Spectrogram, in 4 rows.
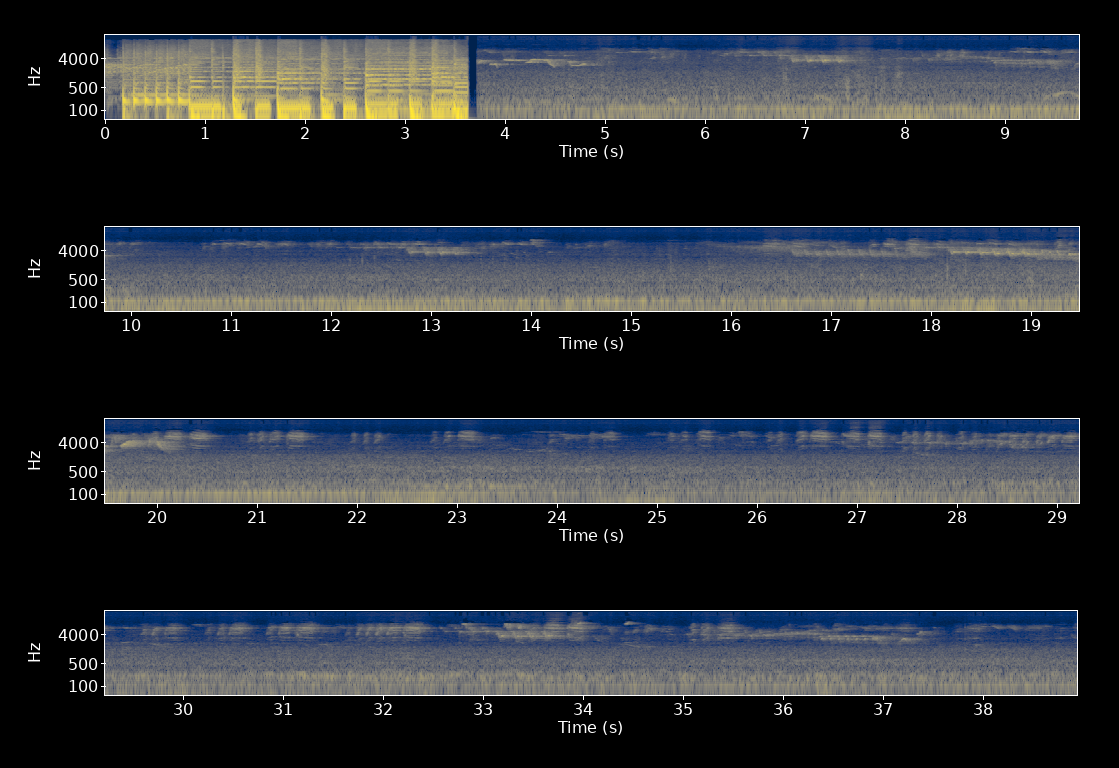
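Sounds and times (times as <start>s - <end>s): birds chirping and calling: 3.7s - 38.9s
steady low hum: 3.8s - 33.0s.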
